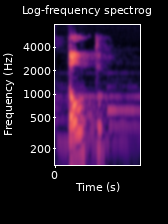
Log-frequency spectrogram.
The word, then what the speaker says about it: Dolto: Em português a gente simplesmente pronuncia mais fácil, Douto, D-O-L-T-O.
